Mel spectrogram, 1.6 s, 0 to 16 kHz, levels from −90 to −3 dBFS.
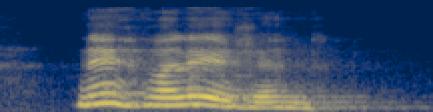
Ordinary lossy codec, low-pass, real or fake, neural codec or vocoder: Opus, 24 kbps; 14.4 kHz; real; none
